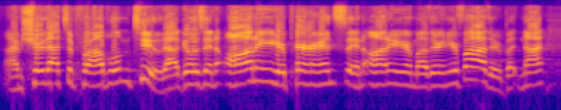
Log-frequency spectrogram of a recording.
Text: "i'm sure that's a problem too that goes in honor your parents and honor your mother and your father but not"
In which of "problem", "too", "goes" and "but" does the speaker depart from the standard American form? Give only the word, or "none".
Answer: none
